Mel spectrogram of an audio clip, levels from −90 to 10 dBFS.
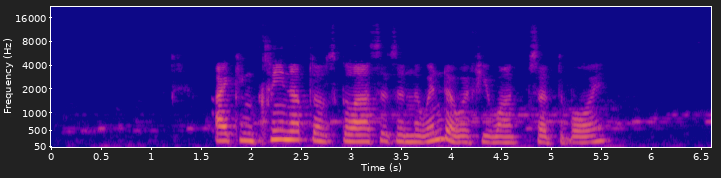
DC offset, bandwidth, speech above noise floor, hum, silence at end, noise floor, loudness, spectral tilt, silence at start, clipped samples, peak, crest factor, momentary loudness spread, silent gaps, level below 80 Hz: under 0.1%; 7.8 kHz; 36 dB; none; 0 s; -66 dBFS; -32 LUFS; -7.5 dB/octave; 0.5 s; under 0.1%; -16 dBFS; 18 dB; 11 LU; none; -68 dBFS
